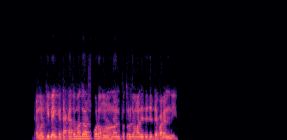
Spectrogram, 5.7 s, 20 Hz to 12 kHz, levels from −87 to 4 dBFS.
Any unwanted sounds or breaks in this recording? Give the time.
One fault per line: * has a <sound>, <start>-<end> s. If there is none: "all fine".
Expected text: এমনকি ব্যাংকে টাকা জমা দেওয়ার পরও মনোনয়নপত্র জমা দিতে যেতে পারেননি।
all fine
